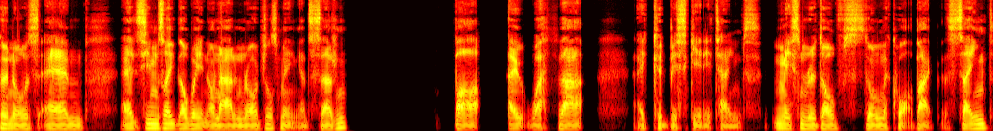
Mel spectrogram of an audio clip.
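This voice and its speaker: A man's very deep, low voice in a strong Scottish accent, monotone and flat, at a fairly quick pace with long, frequent pauses, in a dry, close sound with no echo. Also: very clean recording, silent background. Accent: thick Scottish. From Scotland. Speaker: football writer. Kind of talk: podcast discussion.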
